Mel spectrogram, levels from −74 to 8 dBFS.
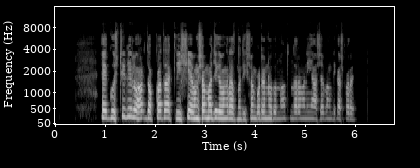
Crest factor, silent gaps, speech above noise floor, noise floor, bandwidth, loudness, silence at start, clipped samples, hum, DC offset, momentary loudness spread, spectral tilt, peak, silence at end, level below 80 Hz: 20 dB; none; 67 dB; -85 dBFS; 9.6 kHz; -18 LUFS; 0.9 s; under 0.1%; none; under 0.1%; 13 LU; -5.5 dB/octave; 0 dBFS; 0.8 s; -70 dBFS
